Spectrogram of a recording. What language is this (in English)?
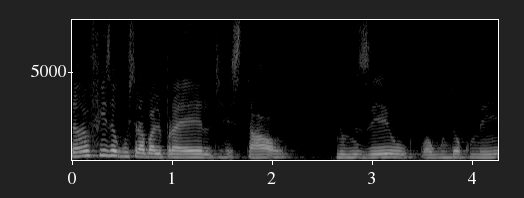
Portuguese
